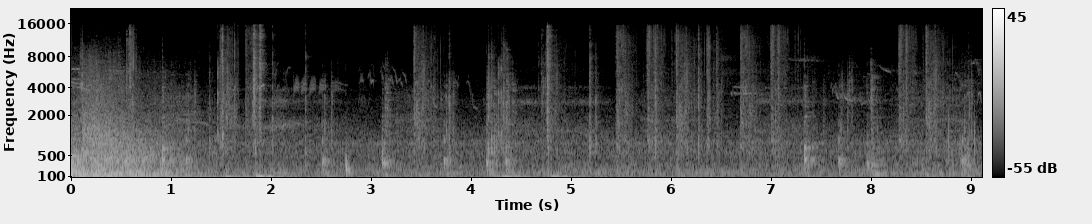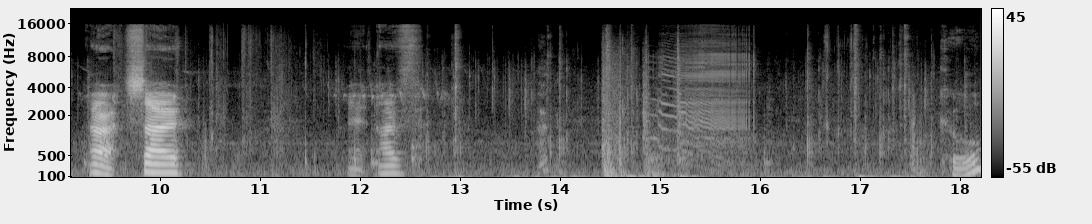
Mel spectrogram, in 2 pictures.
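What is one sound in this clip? Footsteps crunch on gravel and hard ground.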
